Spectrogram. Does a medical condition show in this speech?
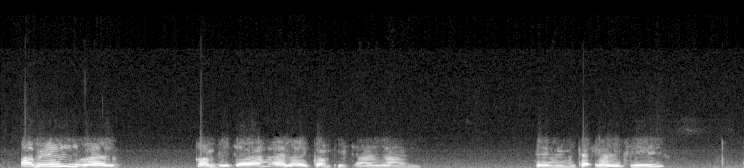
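Yes: cerebral palsy; present from birth.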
